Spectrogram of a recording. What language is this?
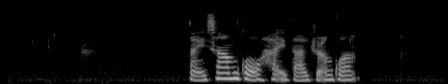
Cantonese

